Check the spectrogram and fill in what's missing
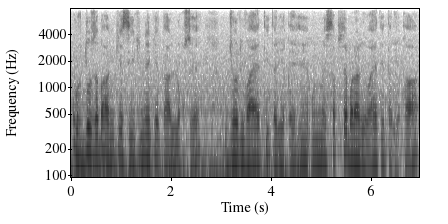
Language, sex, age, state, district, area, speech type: Urdu, male, 45-60, Delhi, South Delhi, urban, spontaneous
